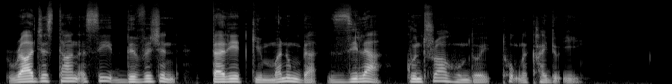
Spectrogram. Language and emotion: Manipuri, neutral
